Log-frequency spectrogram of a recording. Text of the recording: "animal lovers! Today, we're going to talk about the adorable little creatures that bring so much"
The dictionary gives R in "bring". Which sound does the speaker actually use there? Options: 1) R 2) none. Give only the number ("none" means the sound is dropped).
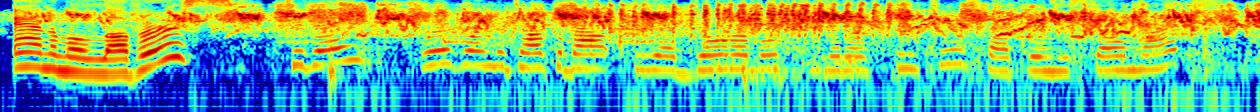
2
